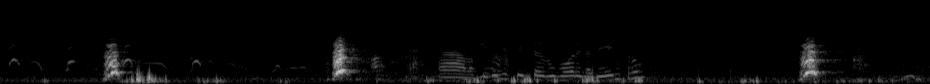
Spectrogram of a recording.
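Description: A dog barks sharply a few times.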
